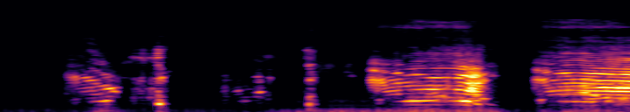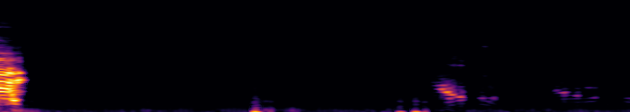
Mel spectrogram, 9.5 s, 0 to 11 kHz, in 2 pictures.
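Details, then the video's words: Rutting Carpathian stag in the Bucovina mountains during the September 2022 breeding season: short grunts lead into two long, loud, raspy bellowing roars back to back, then scattered soft grunts and near silence. "Boncănit / Carpathian stag Breeding season"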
